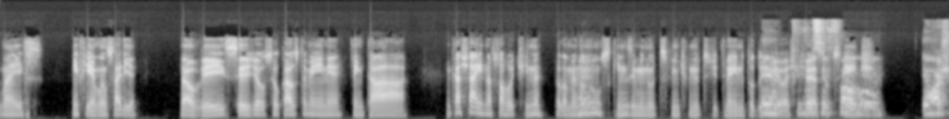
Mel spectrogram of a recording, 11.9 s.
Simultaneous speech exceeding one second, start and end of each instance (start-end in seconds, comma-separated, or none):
9.5-10.9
